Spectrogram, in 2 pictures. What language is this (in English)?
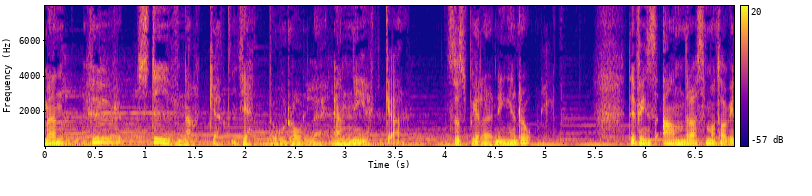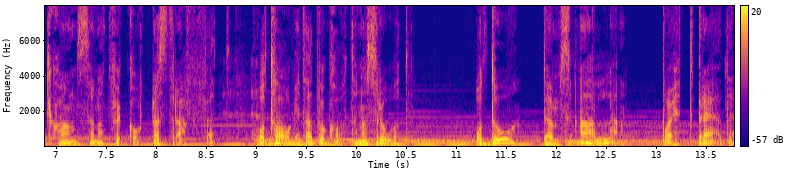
Swedish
